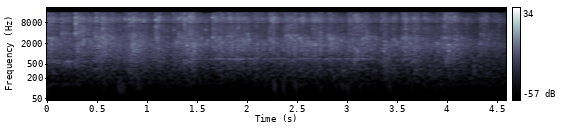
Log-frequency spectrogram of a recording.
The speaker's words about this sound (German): Lasst uns ihnen nochmal echt einen Applaus geben.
